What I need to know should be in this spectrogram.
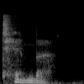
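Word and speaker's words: timbre: That's one of those words that I always feel like cuz you can't say timber. You'll need to recreate the just cough over it because you can't say it too French because then that's pretentious. But you can't say it without a little bit of a French accent because then uh you just sound um like you don't know what you're talking about.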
